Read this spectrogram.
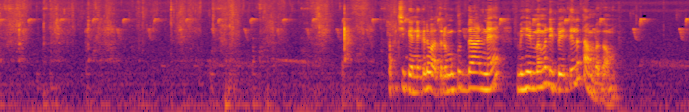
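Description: Hands squish and stir raw meat in a pot.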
